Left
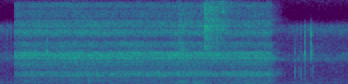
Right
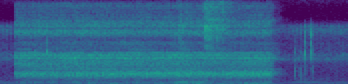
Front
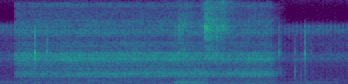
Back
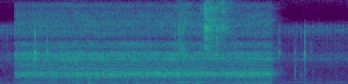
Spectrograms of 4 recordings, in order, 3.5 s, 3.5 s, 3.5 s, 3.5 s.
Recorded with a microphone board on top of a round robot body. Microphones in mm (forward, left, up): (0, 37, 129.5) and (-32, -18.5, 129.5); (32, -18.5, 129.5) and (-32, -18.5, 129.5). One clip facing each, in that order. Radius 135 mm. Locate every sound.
0.1 s a hair dryer: straight behind, 0.7 m
1.7 s keys jangling: 60° right, 1.0 m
